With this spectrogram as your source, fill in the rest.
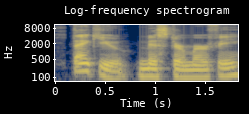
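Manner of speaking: icy, businesslike, coldest professional tone. A woman answers a man's compliment, in a cold professional tone. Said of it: "she said in her coldest professional tone".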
